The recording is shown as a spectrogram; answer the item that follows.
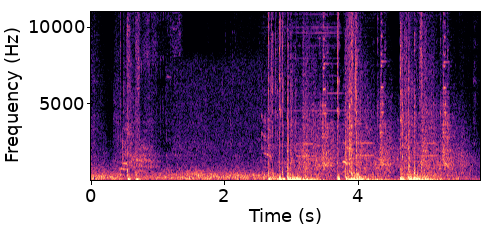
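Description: Gunfire from an M99 Sabre sniper rifle in Mass Effect 3 multiplayer, several sharp cracks and bursts scattered through a noisy game mix, with a player talking over the action.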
